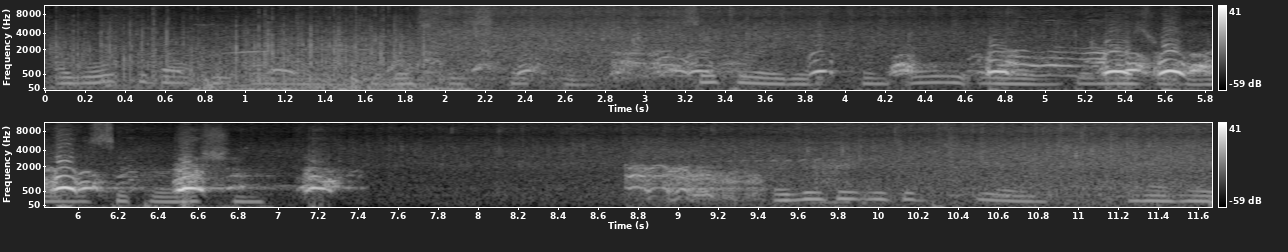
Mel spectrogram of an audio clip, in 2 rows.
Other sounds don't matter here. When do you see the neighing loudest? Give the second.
9 s.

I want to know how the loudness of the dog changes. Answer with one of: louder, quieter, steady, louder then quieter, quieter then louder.
louder.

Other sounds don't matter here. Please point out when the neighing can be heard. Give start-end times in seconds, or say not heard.
0.7-2.2, 8.7-9.9.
